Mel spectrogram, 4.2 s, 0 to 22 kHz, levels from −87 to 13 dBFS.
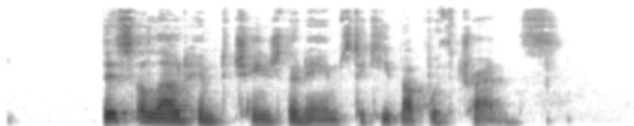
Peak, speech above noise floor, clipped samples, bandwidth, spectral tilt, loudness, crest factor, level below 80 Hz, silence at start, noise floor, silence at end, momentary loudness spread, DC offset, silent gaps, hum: -2 dBFS; 60 dB; under 0.1%; 16 kHz; -5 dB/octave; -20 LUFS; 18 dB; -64 dBFS; 0.7 s; -80 dBFS; 0.55 s; 18 LU; under 0.1%; none; none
